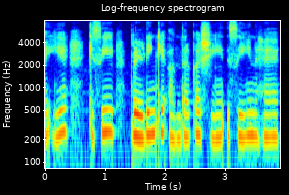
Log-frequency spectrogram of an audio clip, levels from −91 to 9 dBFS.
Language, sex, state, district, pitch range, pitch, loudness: Hindi, female, Uttar Pradesh, Lalitpur, 220-240 Hz, 225 Hz, -20 LUFS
